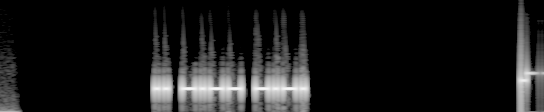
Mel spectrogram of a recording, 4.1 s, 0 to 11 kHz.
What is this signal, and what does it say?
Morse code, heard as a keyed tone, about 34 wpm, 700 Hz. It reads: IYC
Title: USA Call Sign Postfixes - 3 Letters 35wpm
